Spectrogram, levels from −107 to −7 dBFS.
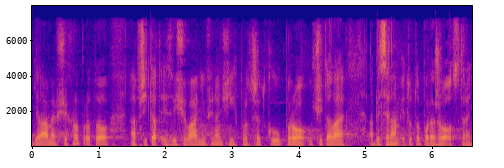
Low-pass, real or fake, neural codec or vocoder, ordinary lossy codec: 7.2 kHz; real; none; AAC, 32 kbps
